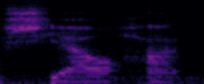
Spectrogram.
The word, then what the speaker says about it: Xiaohan: one right here yeah like think s-h-i-a-w xiaohan there you go all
